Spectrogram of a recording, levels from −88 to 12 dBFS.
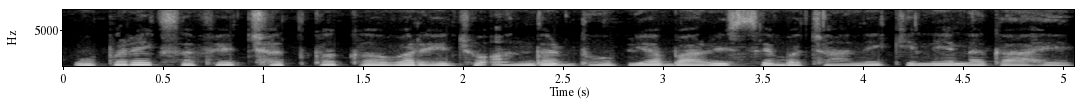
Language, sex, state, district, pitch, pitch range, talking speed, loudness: Hindi, female, Arunachal Pradesh, Lower Dibang Valley, 205 Hz, 195-220 Hz, 215 wpm, -15 LUFS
